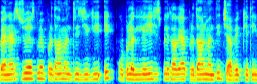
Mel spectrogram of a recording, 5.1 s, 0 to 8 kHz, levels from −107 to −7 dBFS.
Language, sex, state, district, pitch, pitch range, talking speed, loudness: Hindi, female, Bihar, Sitamarhi, 185 Hz, 180-190 Hz, 220 wpm, -31 LUFS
